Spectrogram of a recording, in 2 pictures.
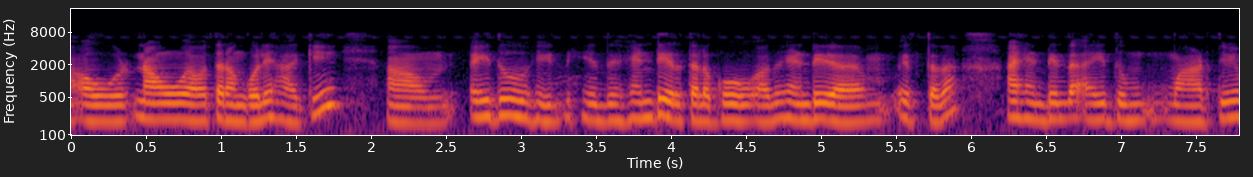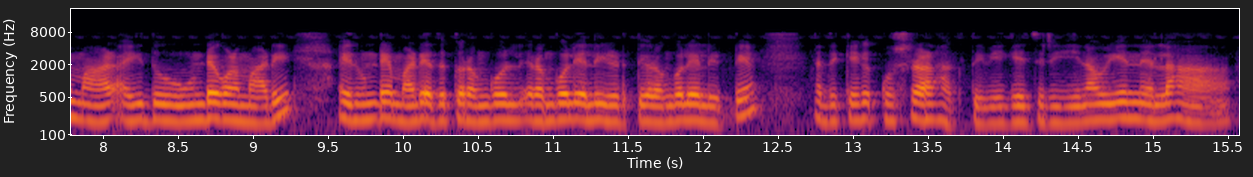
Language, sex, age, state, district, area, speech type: Kannada, female, 30-45, Karnataka, Gulbarga, urban, spontaneous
